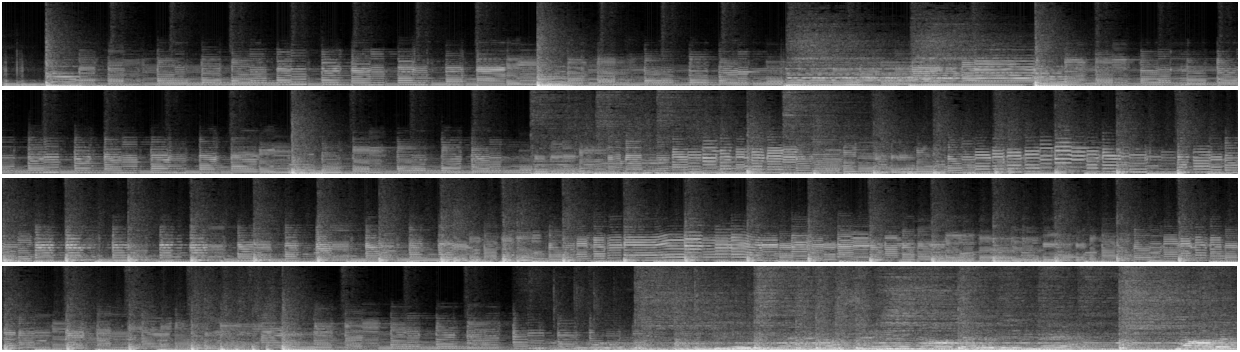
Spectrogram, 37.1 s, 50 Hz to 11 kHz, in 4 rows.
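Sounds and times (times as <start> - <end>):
drum kit beat: 0.0 - 37.0
electric guitar lead: 0.0 - 37.0
live band playing: 0.0 - 37.0.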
